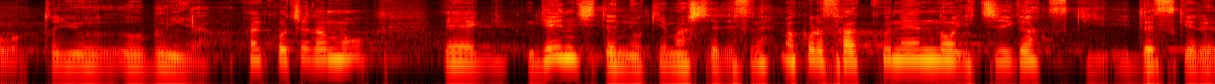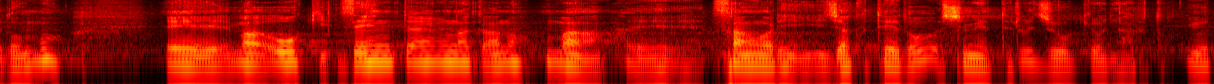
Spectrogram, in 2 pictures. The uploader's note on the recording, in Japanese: 東京証券取引所で開催した「J-REITファン2017」に登壇した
